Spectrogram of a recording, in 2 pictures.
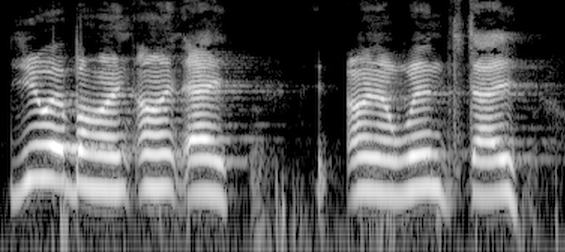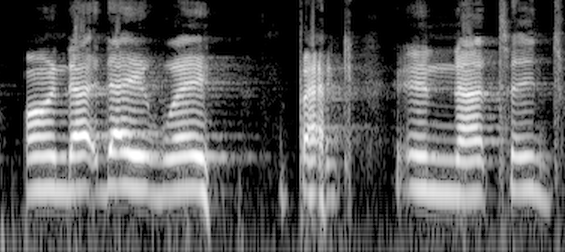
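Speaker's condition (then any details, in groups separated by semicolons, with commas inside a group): Cerebral palsy; arm paralysis with muscle contraction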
